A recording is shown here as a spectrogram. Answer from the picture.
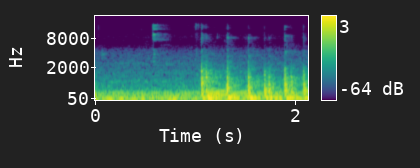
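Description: Hands drumming a mock drum roll on a hard surface, sounding like knocking: a quick, uneven run of knocks starting about a second in.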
